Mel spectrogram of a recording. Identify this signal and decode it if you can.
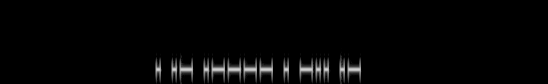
Morse code, heard as a keyed tone, about 32 wpm, 700 Hz. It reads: EA1EDA
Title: DXCC-100 Call Signs - 6 Characters - 30wpm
